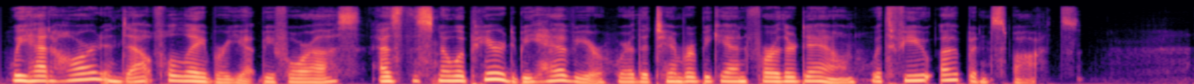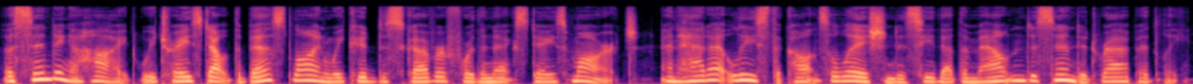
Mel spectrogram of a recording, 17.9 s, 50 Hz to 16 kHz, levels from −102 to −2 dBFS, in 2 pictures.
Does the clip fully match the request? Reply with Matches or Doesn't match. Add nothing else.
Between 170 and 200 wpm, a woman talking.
Matches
